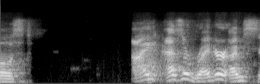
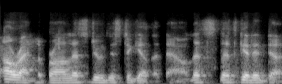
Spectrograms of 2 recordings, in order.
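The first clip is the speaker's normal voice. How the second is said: lower, softer laid-back voice; cool Michael Jordan; 6 semitones lower, 5 dB quieter than usual. Retold or imitated. Jordan joining LeBron, a low laid-back cool voice. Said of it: "and is like".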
